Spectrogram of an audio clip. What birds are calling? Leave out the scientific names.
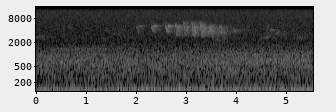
Northern Waterthrush, American Goldfinch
